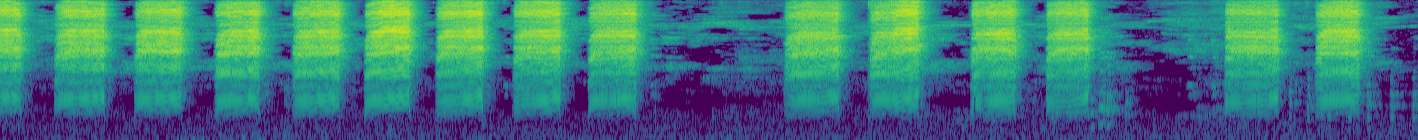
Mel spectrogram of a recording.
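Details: Long-tailed shrike calling a female: a series of harsh, grating notes, each about half a second long. There are eight evenly spaced notes, a pause, four more, then a final run of three.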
